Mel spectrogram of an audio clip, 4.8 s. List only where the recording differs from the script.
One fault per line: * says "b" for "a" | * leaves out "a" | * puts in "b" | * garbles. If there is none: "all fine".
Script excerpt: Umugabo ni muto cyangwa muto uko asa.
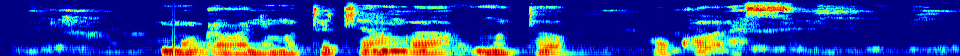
all fine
